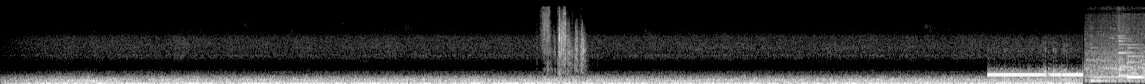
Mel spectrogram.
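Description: Low steady room rumble, with a short papery rustle about halfway through as a lottery ticket is handled. About a second before the end a steady telephone call tone starts as a phone call is placed.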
